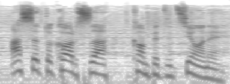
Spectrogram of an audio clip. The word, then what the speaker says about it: Assetto Corsa Competizione: Assetto Corsa Competizione.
